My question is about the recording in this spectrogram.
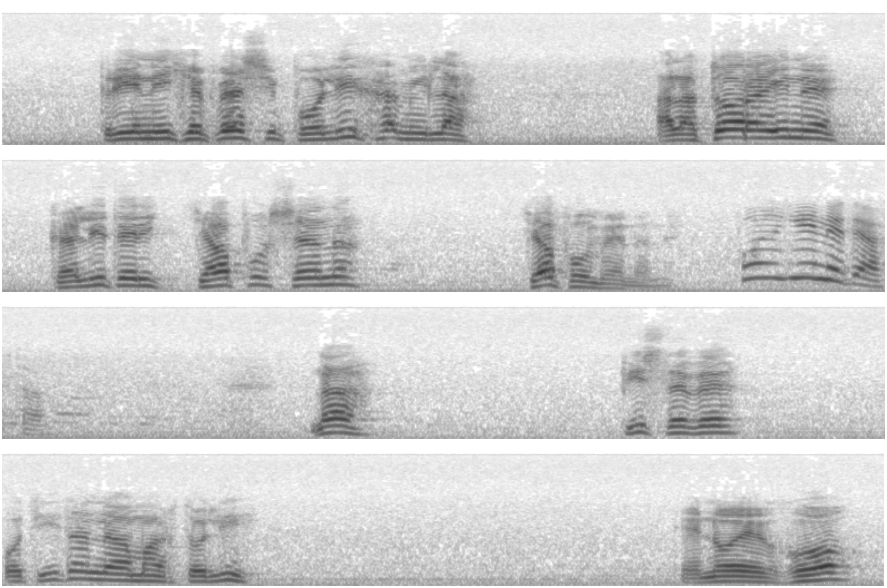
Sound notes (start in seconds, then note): none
